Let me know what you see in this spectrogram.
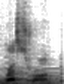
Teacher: usually we smoosh it and not say the middle we just say restaurant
